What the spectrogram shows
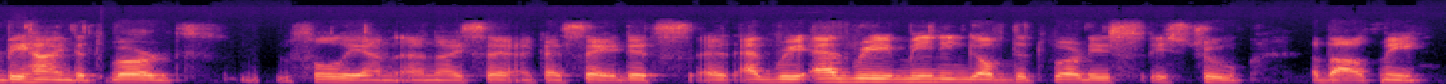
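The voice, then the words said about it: Foreign accent speaking English. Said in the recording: “I'm really, really sorry about the Australian accent ... they told me that I have an accent like Arnold Schwarzenegger”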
